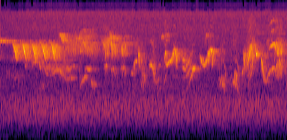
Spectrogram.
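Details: Garden warbler, one bird singing continuously in a conversational warble, longer than a blackcap's song: a high, rapid run of fluty and scratchy notes, starting with a quick repeated trill, over a steady hiss of background noise.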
